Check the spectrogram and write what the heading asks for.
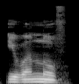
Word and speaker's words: Иванов: Есть иные миры и другие времена, обещал ему большой любитель темноты товарищ Агасфер, он же Иванов, с ударением на втором слоге по-офицерски.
